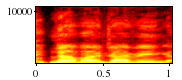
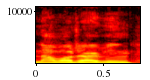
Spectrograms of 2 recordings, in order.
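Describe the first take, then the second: First: Louder, higher, stressing "Not while driving"; emphatic correction. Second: Said in the usual way. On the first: Real, not acted. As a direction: insist on "Not", loud and high.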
